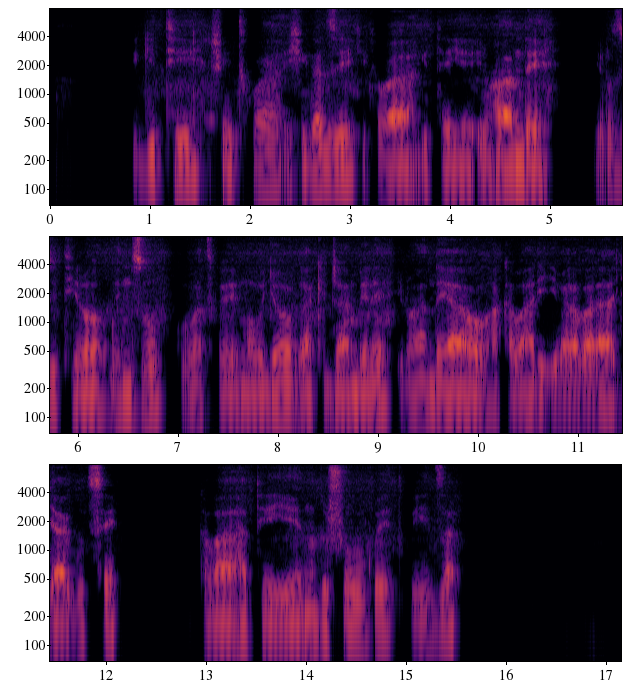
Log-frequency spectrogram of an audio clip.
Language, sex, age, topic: Rundi, male, 25-35, agriculture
